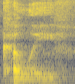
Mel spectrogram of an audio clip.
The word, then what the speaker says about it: Kyleif: So my name is pronounced Kyleif. Mm-hmm. Never knew it. But the way it's spelled, I get why he said. I've been saying for years.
